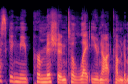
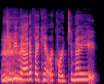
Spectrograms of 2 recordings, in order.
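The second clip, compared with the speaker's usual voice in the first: higher, sing-song fake politeness; mock passive-aggressive; 8 semitones higher than usual. Host teasing cohost with mock sweet text.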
